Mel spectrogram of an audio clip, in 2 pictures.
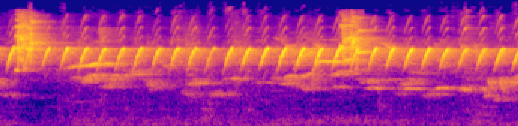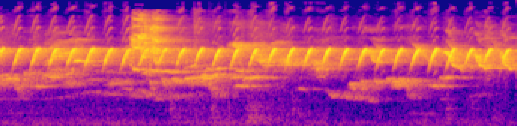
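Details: Bar-winged prinia song as a lure for silent or sluggish birds: a dense, fast stream of high chirps over lower warbling phrases, with occasional harsh buzzy bursts.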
